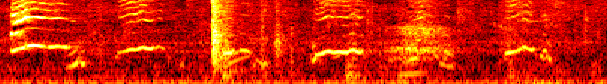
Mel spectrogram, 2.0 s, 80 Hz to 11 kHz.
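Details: Three 40-day-old rural mixed-breed puppies in the countryside whimper while trying to climb stairs. High, thin whines rise and fall in short slurred notes with one sharp click, and a person coaxes them between cries.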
